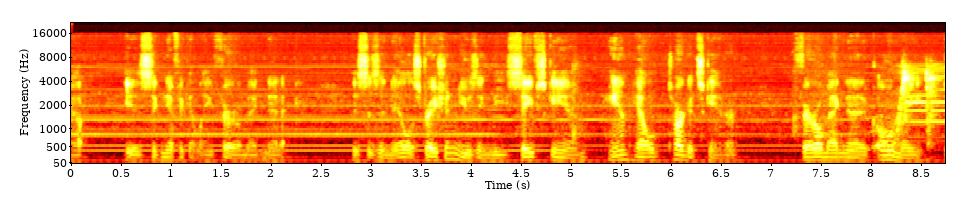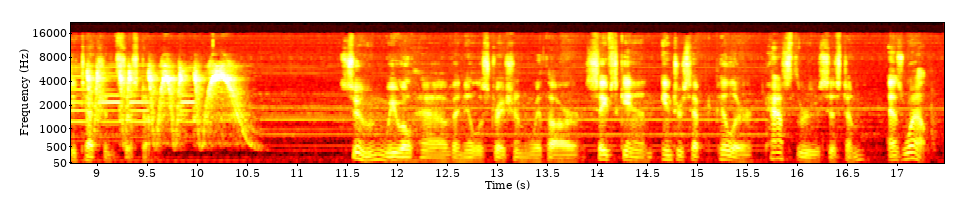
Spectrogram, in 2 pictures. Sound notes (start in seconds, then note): 7.8 alarm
